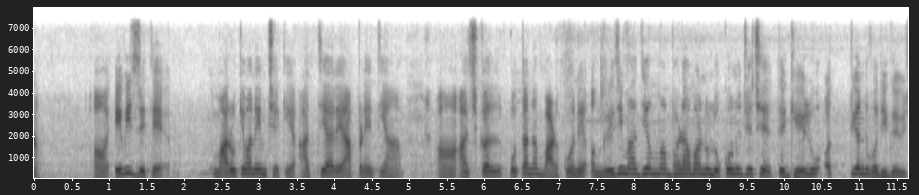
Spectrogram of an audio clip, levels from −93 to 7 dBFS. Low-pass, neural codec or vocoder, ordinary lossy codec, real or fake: 7.2 kHz; none; none; real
